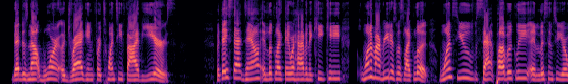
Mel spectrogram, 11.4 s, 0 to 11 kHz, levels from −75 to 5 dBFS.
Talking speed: 190 wpm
